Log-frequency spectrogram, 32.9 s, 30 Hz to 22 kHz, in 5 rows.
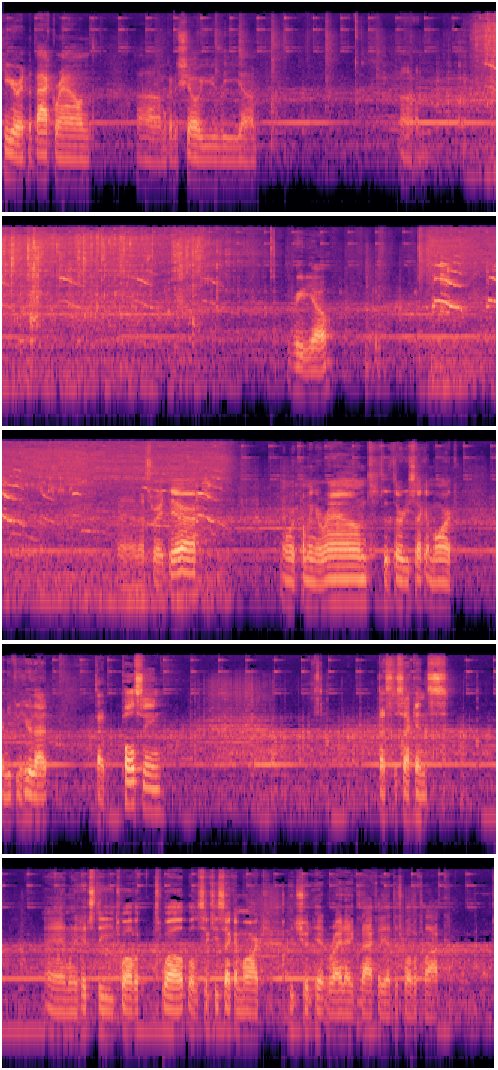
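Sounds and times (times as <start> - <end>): faint steady tone: 0.0 - 32.9.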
